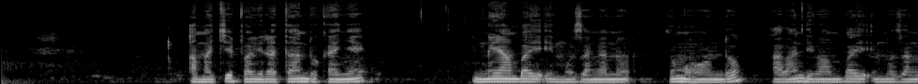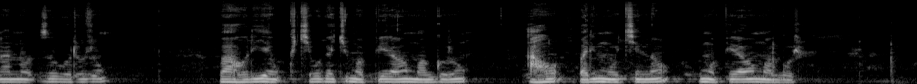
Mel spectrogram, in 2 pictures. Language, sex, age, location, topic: Kinyarwanda, male, 18-24, Nyagatare, government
